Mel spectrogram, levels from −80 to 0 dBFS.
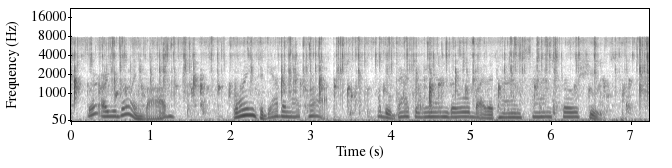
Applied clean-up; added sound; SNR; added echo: none; Gurgling / Liquid; 1 dB; none.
